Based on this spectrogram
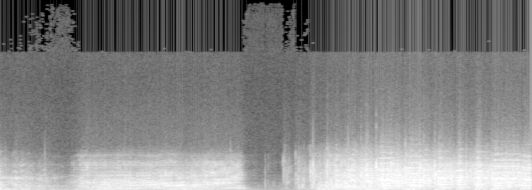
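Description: A taxi car pulls away and drives off with loud, rough engine and road noise. The noise dips briefly partway through, then returns stronger and holds steady to the end.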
